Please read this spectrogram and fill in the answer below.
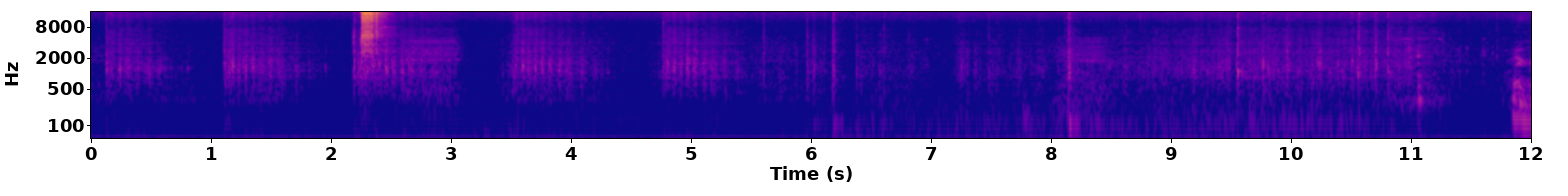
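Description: Zebco 733 Hawg spincast reel, fitted with three added ball bearings, being cranked in short spurts: a faint whir from the reel with each turn, about once a second at first, then softer and less regular.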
